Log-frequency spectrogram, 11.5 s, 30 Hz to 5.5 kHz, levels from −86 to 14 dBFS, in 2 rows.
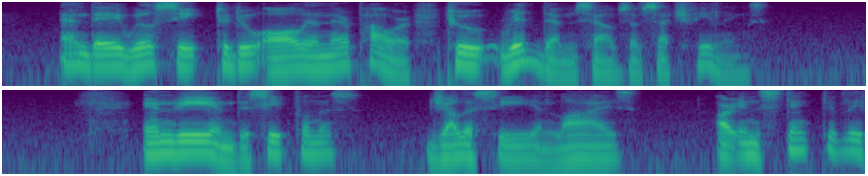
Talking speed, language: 125 wpm, English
